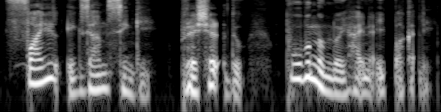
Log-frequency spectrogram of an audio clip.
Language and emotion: Manipuri, fearful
